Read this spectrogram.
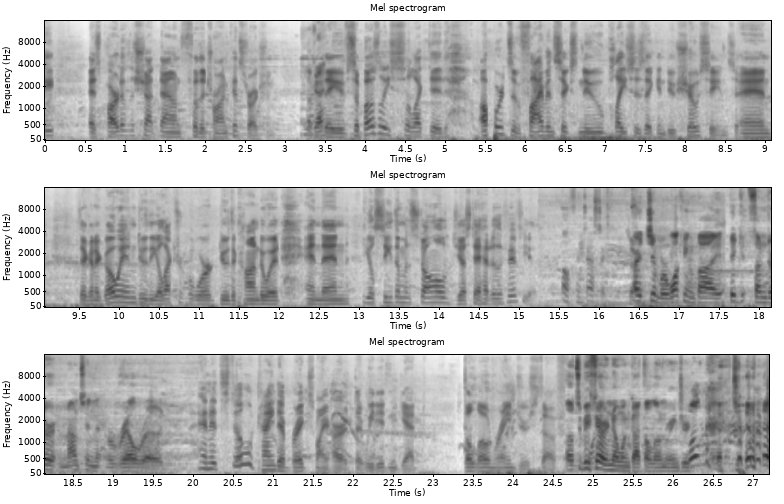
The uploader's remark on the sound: Continue their audio tour of the 2018 version of WDW’s Magic Kingdom with a stroll along the Rivers of America.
